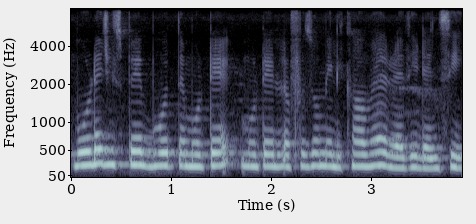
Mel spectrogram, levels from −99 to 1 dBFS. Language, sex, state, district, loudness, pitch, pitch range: Urdu, female, Andhra Pradesh, Anantapur, -29 LUFS, 220 Hz, 210-230 Hz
